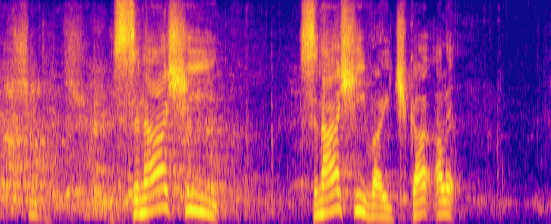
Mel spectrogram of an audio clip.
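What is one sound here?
An older man speaks into a microphone.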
